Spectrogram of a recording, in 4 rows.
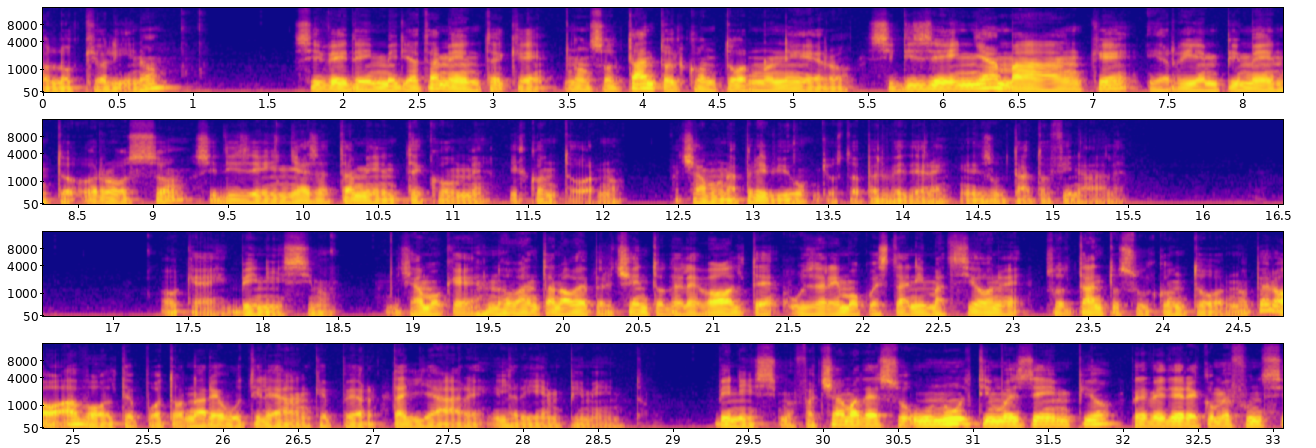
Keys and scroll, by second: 13.3 space.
